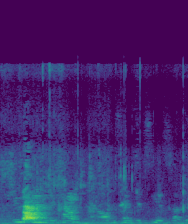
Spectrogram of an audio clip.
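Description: A dog barks once, loudly and briefly, about a third of a second in; fainter sounds follow.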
